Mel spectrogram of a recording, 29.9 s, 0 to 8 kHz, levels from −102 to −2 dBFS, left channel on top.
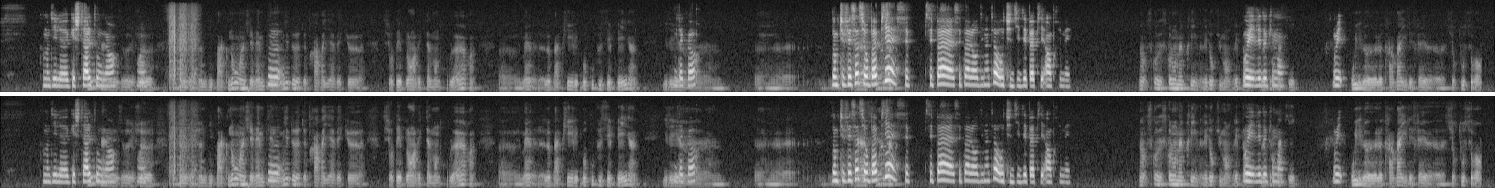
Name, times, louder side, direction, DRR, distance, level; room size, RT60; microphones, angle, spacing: voice 1, 0.9-2.3 2.7-2.9 3.4-3.9 5.4-5.7 13.5-13.9 16.6-18.2 18.5-21.4 24.9-25.7 26.7-26.9, left 3 dB, 65° left, 2.2 m, -22 dB
voice 2, 1.7-12.8 13.3-14.6 15.1-16.0 16.4-17.9 22.8-26.0 26.5-26.7 27.0-29.6, right 1 dB, 65° right, 5.9 m, -37 dB
head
